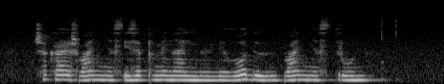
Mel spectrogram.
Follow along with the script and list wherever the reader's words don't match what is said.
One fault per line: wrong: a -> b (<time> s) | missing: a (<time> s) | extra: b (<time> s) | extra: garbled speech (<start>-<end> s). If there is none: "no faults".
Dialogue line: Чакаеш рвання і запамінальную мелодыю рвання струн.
no faults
